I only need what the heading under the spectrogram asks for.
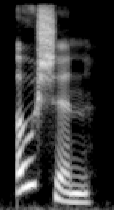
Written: ocean

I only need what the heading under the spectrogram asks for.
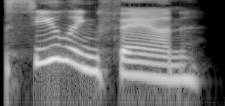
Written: ceiling fan

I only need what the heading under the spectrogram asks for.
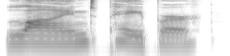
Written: lined paper

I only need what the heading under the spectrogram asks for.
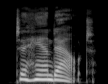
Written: to hand out

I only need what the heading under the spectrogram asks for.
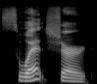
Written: sweatshirt

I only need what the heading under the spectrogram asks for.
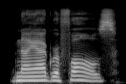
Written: Niagara Falls

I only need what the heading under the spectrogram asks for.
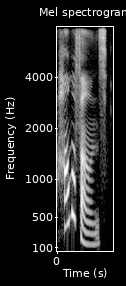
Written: homophones

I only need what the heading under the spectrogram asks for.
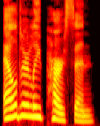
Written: elderly person

